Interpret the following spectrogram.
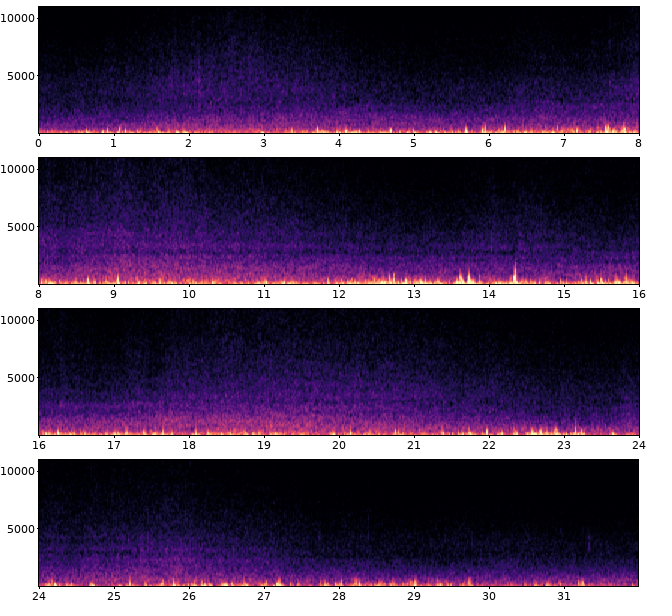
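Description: Wind buffeting the microphone in uneven gusts, strongest about halfway through, over a steady wash of ocean surf.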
